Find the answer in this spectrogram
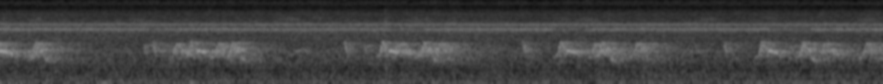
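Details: Chuck-will's-widow calling live near a garden, a sound of the evenings and mornings where it lives, with the birds calling a lot: a repeated three-part phrase in the mid-range, given about every two seconds over a steady background hum.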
